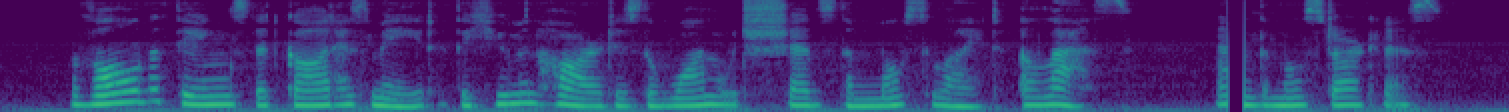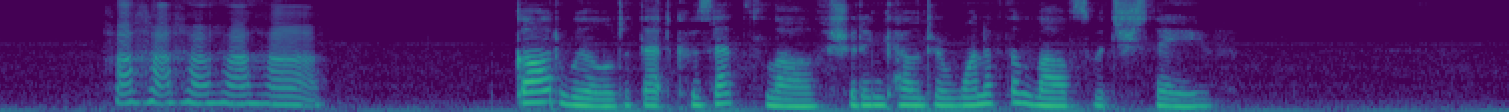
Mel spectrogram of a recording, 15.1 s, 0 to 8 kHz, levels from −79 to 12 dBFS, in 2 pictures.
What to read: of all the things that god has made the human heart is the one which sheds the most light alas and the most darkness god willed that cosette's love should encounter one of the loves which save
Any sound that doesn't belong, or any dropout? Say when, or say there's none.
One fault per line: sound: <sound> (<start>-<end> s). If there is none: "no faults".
sound: dropout (6.1-6.2 s)
sound: laugh (8.1-9.2 s)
